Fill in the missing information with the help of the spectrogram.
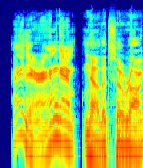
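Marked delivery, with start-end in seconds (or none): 0.2-1.1 bad, odd, high put-on puppet-like voice. Try to show how a guy on TikTok talks and get it wrong, in a bad, odd Kermit-like voice. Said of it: "He kind of sounds like Kermit".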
